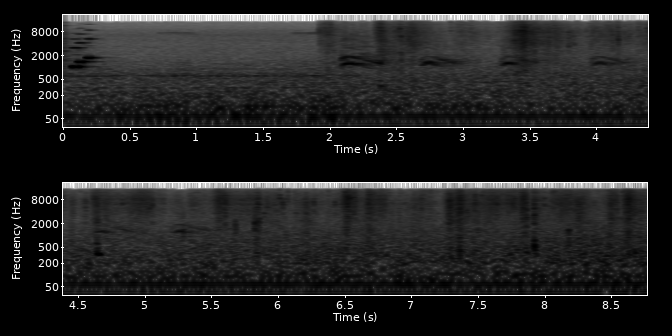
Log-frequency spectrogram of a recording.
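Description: A few short electronic computer beeps, then woodland ambience: a bird calling over and over in short falling chirps, with the crackle of feet and brush as several people walk through forest undergrowth.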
